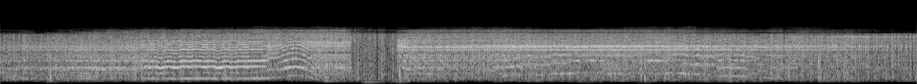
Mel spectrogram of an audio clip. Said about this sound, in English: This is your host opening the squeaking door for another session of the AGGMS, the Association of Ghouls, Ghosts, and Midnight Spirits.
